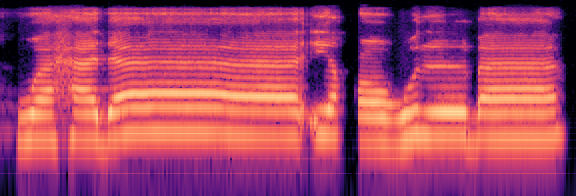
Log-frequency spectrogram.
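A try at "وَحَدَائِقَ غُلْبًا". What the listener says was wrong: Lamnya gulba dilebarkan tapi lidah bagian depan. Bukan gul, jangan digigit lidahnya ya, jangan kena gigi. Gulba di gusi saja. Gulba.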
